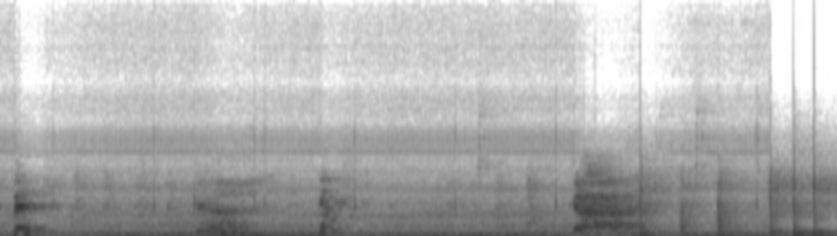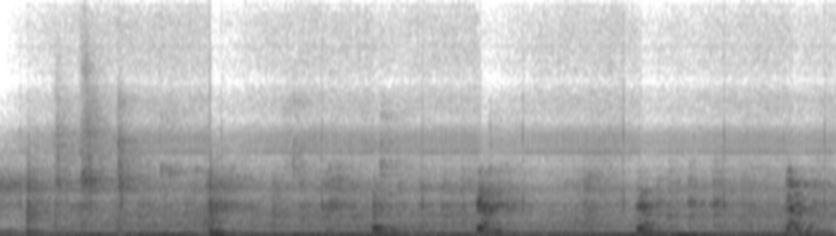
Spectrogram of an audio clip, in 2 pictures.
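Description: A woman gives a dog short, quiet spoken commands, with two longer falling calls about two and six seconds in. A few clicks around the middle, and a steady low hum runs underneath.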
